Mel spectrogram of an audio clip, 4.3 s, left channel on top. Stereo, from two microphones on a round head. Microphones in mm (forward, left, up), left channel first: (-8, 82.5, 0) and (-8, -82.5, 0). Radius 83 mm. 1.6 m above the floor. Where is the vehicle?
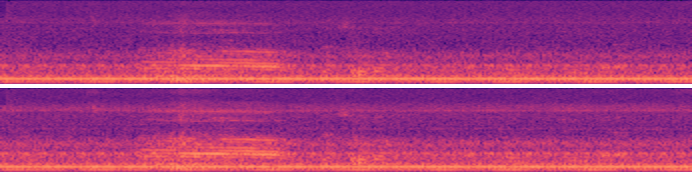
35° right (ahead or behind).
